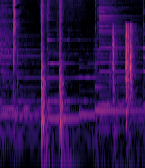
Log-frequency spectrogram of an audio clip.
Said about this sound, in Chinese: 陶如雪走过来敲门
